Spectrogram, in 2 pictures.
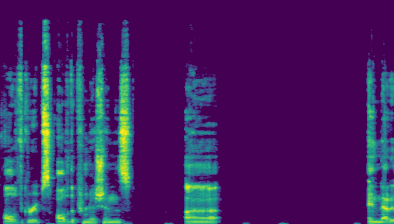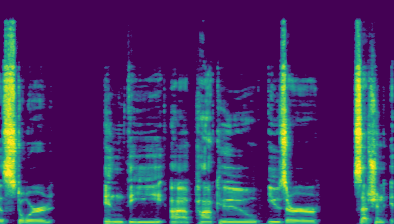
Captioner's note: uh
